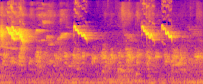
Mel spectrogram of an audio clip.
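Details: Lombok yellow white-eye, the kecial kuning of Lombok, giving short bright descending chirps, about four separated bursts in three seconds, with a faint lower chatter underneath.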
